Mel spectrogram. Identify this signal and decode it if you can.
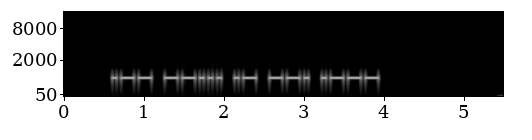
Morse code, heard as a keyed tone, about 26 wpm, 700 Hz. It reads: W7AGJ
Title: Speed Racing - USA 1x3 Call Signs 22wpm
